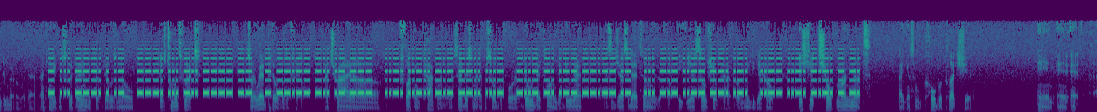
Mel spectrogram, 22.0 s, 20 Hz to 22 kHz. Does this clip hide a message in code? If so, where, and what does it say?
Yes: Morse code (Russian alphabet) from 0.9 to 17.2 s, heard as a keyed tone, machine-sent, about 31 wpm, 620 Hz, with speech in English. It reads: ТСЧЕА ЧСДШМ ТЪДАО ФЭКЗЖ ЬНВЪА СКЮГР ЮФЦТН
